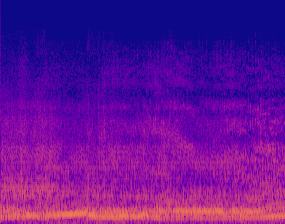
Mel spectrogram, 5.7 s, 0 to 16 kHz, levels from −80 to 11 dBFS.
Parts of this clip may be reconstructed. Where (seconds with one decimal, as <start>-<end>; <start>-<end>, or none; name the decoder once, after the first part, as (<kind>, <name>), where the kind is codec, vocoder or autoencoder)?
0.0-4.8 (vocoder, Vocos)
